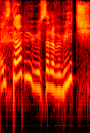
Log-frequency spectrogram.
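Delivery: grand, high-pitched society voice. Imagining the dog thief's words as Zsa Zsa Gabor: Zsa Zsa Gabor voice. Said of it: "I just imagine Zsa Zsa Gabor doing this".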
